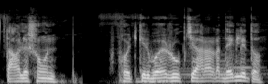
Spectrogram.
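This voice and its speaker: Fast-talking, swaggering cartoon village boss played by a man. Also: on the high side, flat delivery, natural voice. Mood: scheming. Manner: crude, swaggering slangy talk. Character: lovestruck, scheming village gang boss, crude and brash. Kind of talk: comic cartoon dialogue. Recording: music under the voice.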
